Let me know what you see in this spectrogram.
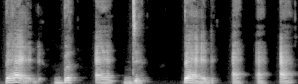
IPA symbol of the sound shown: ĕ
